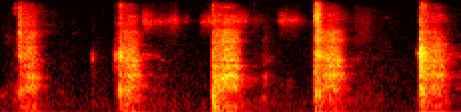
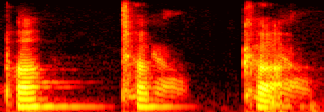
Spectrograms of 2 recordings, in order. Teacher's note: If you feel your mouth, you go t, k, p, t, k, and put a hand up to your mouth, you'll feel that little puff of air.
